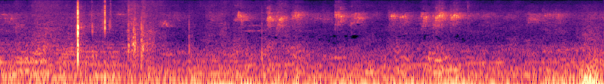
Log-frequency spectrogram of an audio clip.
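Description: Birds chirping in short, repeated high twitters, with one sharp click under a second in and a low thump near the end.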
